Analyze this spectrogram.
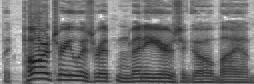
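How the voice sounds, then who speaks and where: A man's voice: mid-range voice, big pitch swings, brisk, vocal fry, darkish tone, no room sound, studio quality. An older American man chatting like a professor on a radio talk, posing rhetorical questions as he goes. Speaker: radio host, retired college professor. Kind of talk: informal radio talk with verse recitation.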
